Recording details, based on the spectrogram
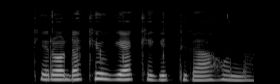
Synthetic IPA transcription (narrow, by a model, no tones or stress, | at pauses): kʰeɾɔdakeuɣeakeɣetiɾaːɦɔna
